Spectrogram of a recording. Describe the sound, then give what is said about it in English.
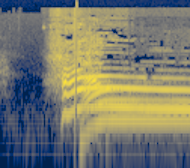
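Two people's voices imitate a wolf howl, rising from a low swoop into a loud, steady, harmonic tone that holds strong until the end. “Sounds pretty good for two people howling there”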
